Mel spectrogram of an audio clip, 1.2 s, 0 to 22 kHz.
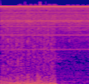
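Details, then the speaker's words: Commodore SX-64 floppy drive after closing the drive lever, which had been left open and made it sound bad: soft low whirr under a second then quiet hum as the disk seats; normal loading, drive works fine. "Oh, that sounded better. Yep. Yep, we're loading."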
